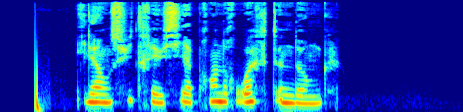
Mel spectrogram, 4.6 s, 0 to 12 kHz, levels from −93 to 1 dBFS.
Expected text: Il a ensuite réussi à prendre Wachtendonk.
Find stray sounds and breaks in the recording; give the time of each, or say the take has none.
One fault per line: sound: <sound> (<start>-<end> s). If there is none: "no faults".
no faults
